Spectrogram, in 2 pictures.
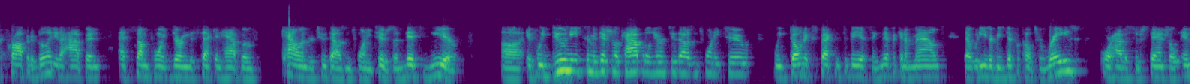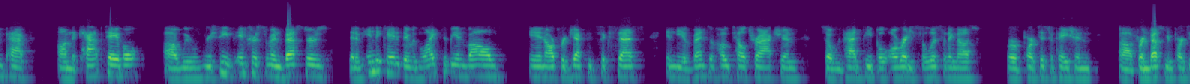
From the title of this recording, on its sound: Nightfood Investor Conference Call for March 1st, 2022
